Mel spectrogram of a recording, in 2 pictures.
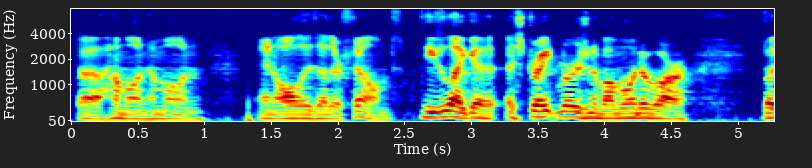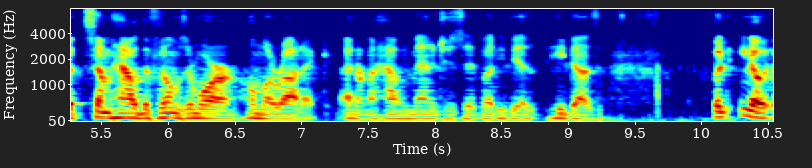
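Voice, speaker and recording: A man's voice: mid-range voice, fairly bright tone. A man hosting an interview podcast, speaking in rambling, filler-heavy sentences. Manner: rambling, heavy use of fillers like "you know" and "uh". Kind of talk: casual interview chat.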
